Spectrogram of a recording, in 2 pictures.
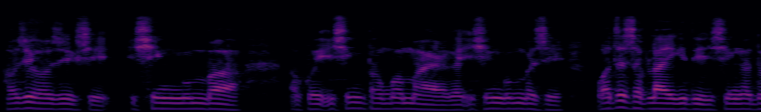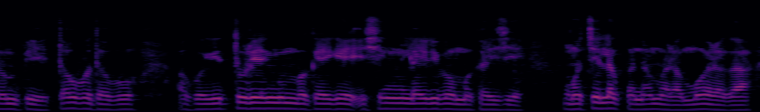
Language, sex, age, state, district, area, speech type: Manipuri, male, 30-45, Manipur, Kakching, rural, spontaneous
